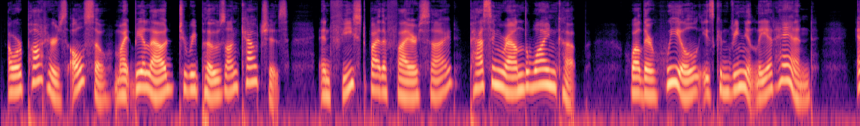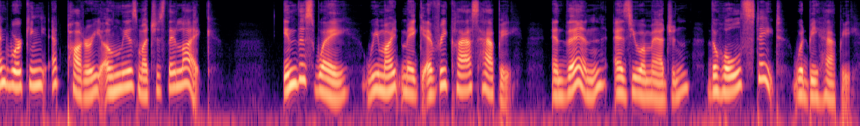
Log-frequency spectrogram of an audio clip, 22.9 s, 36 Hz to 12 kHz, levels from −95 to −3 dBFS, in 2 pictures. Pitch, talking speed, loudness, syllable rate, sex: 190 Hz, 145 wpm, -18 LUFS, 4.4 syllables/s, female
